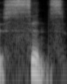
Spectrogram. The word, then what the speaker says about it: since: Since then, since 要特别注意它的 I 是短母音 I 而不是 E 的声音，所以是 since 那个 in 的声音记得要念出来，不要念成 in.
